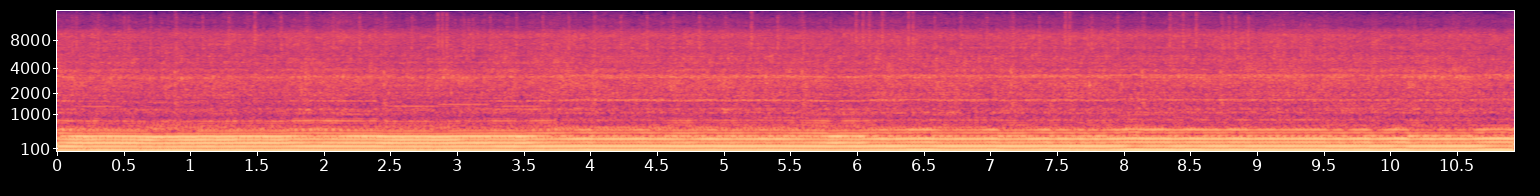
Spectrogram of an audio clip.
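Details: Honda F4i sport bike on its first start after fixing a non-priming fuel pump: the engine catches and settles into a steady, even run with no misses or knocks. Running normally.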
